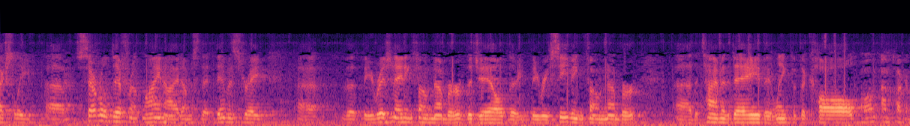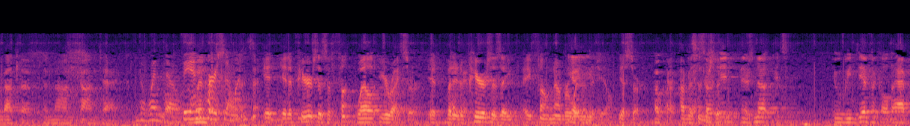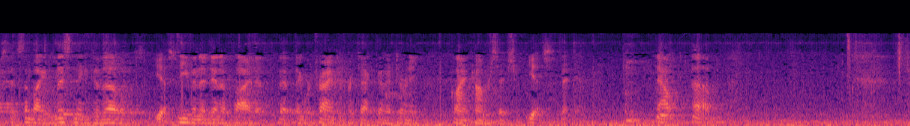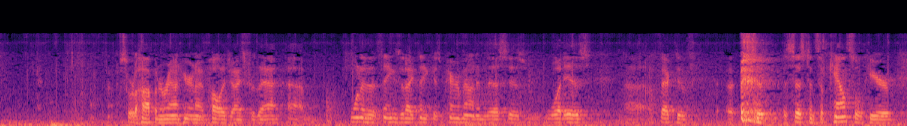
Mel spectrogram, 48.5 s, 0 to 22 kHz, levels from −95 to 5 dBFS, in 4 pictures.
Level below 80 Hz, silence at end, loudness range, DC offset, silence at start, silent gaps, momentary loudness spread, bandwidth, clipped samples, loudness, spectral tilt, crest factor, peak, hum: -34 dBFS; 0 s; 11 LU; under 0.1%; 0 s; none; 16 LU; 7.8 kHz; under 0.1%; -22 LUFS; -6.5 dB/octave; 20 dB; -2 dBFS; none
